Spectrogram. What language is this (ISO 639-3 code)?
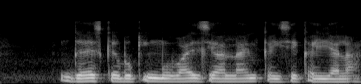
bho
